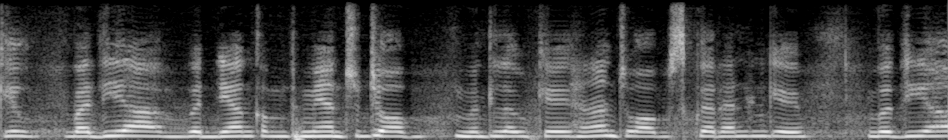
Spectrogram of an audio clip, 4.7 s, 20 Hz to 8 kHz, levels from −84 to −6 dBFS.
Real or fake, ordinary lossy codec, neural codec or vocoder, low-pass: fake; none; codec, 16 kHz, 0.8 kbps, ZipCodec; none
